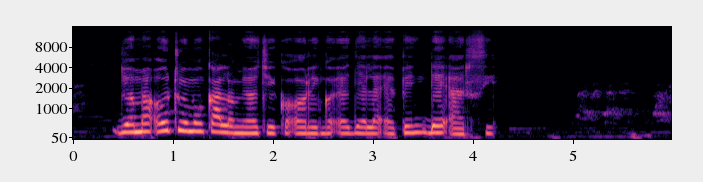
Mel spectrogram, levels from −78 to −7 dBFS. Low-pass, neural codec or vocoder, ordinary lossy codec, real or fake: 14.4 kHz; autoencoder, 48 kHz, 128 numbers a frame, DAC-VAE, trained on Japanese speech; none; fake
